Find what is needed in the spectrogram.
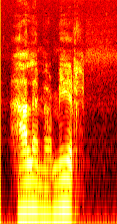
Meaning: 1. a former lake in North Holland, the Netherlands, located between Amsterdam, Leiden and Haarlem, drained between 1849 and 1852 2. a municipality of North Holland, Netherlands
- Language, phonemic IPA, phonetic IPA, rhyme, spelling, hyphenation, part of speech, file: Dutch, /ˌɦaːr.lɛ.mərˈmeːr/, [ˌɦaːr.lɛ.mərˈmɪːr], -eːr, Haarlemmermeer, Haar‧lem‧mer‧meer, proper noun, Nl-Haarlemmermeer.ogg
